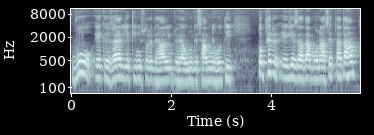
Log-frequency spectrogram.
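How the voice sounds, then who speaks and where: A man, giving political commentary to camera in a small room on a lapel mic, measured and full of hesitations. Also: on the high side, warm tone. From Pakistan. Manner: measured, many hesitations and fillers. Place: small indoor room with plain walls.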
